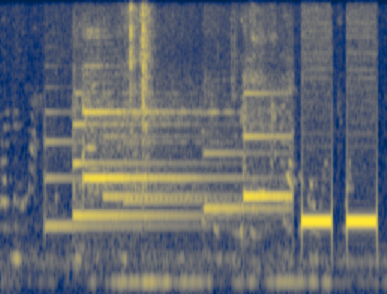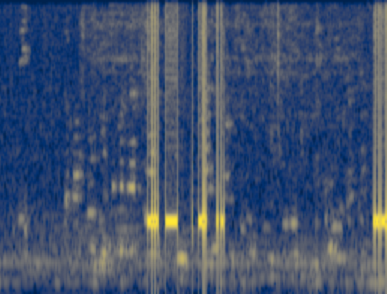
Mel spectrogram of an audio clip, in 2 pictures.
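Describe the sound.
Telephone keypad dialing tones sound as several loud, short electronic beeps in separate bursts, following a stretch of sustained tones, with people talking around them.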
